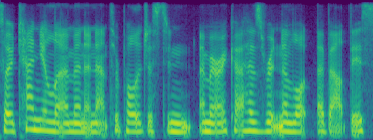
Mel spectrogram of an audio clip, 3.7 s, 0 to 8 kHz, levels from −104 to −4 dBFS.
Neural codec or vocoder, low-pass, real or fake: none; 7.2 kHz; real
